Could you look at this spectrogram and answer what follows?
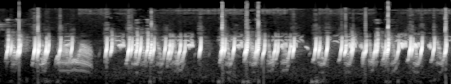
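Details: Morning calls of common quail, used as a hunting lure: dense runs of quick, high clipped notes in short groups of two or three, repeated about once a second with tiny gaps.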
